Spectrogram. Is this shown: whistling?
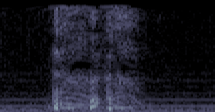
no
